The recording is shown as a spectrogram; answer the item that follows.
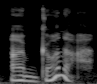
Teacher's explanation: That single fluent reduction, gonna, is now one rhythmic unit, not 3 separate words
